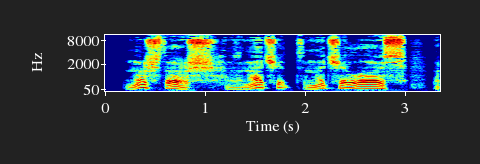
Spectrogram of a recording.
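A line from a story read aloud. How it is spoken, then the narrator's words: Mysterious mutter. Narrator (Russian): пробормотал он загадочно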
